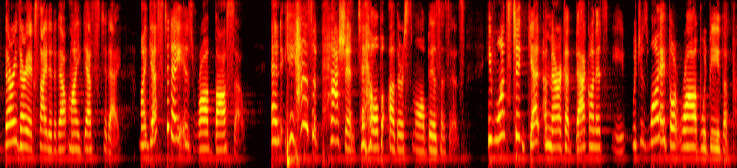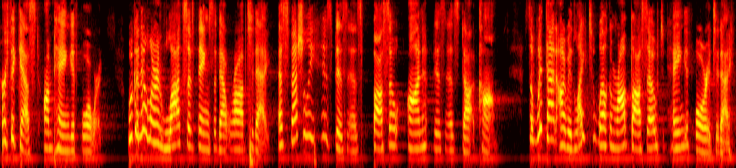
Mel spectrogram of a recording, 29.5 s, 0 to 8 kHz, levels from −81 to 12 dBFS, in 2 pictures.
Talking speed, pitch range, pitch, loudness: 155 wpm, 240-340 Hz, 270 Hz, -16 LUFS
